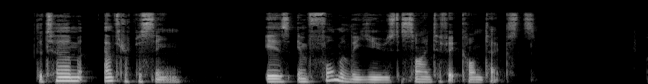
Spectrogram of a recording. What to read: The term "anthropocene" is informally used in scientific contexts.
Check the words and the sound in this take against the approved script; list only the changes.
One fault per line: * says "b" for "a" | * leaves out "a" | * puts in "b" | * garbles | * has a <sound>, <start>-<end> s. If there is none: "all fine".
* leaves out "in"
